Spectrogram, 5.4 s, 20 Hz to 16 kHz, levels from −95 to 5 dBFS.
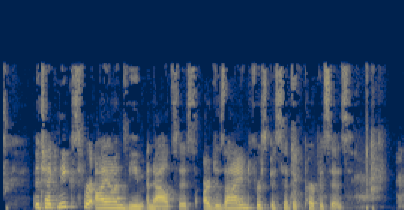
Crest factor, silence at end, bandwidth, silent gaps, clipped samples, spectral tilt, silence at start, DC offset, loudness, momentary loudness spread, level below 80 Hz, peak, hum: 16 dB; 0 s; 11.5 kHz; none; under 0.1%; -4 dB/octave; 0.05 s; under 0.1%; -20 LUFS; 14 LU; -66 dBFS; -4 dBFS; none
